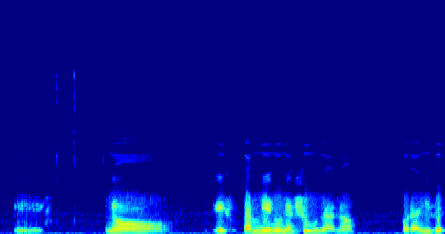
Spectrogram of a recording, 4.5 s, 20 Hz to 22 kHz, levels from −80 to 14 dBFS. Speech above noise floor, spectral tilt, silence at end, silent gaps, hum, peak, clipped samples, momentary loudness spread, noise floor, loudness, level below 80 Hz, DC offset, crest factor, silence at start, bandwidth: 31 dB; -5 dB/octave; 0 s; none; none; -8 dBFS; under 0.1%; 16 LU; -56 dBFS; -26 LUFS; -58 dBFS; under 0.1%; 20 dB; 0.15 s; 8.8 kHz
